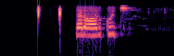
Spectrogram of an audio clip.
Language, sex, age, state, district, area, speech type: Hindi, female, 30-45, Madhya Pradesh, Betul, urban, conversation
